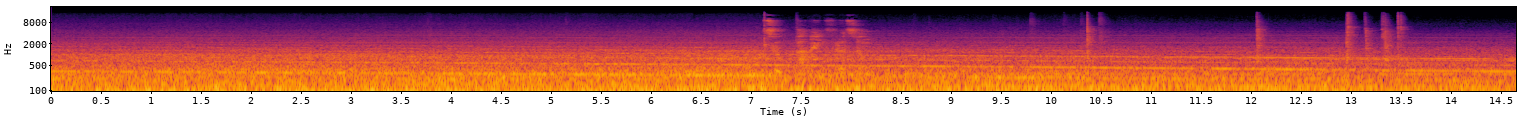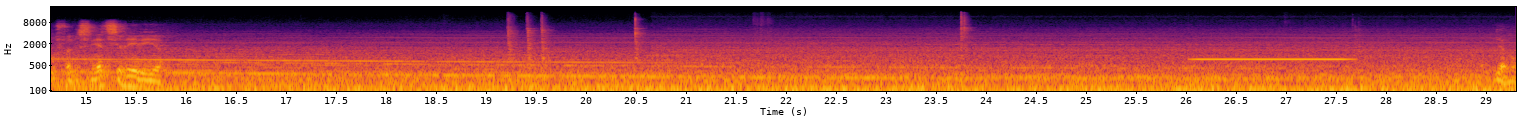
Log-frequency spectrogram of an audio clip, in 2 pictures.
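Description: An electric train's motors hum with a slowly falling whine.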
